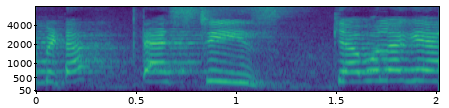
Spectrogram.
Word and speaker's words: testes: तो बेटा जब हम लोग पेयर की बात करते हैं कि लाइक हम दो टेस्टीज की बात कर रहे हैं तो स्पेलिंग में हो जाता है TESTES, दिस इज टेस्टीज। लेकिन अगर हम सिंगल टेस्टिस की बात करें तो इट इज टेस्टिस, जिसमें आई आ जाता है।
